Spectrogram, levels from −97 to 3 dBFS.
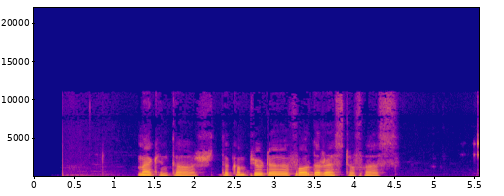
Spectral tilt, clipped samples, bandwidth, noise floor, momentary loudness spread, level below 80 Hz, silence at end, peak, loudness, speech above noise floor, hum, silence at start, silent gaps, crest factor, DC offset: -8 dB/octave; under 0.1%; 11.5 kHz; -73 dBFS; 10 LU; -46 dBFS; 1.1 s; -2 dBFS; -21 LUFS; 52 dB; none; 1.3 s; none; 20 dB; under 0.1%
